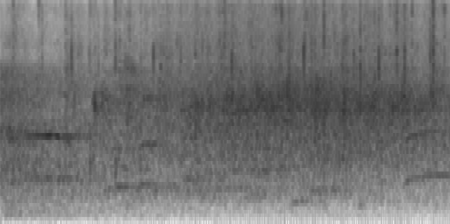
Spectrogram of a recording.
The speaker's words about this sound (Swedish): Men eh, han behöver öva lite på de här konstpauserna för applåderna känner jag, eller? Eller, eller skaffa sig fler entusiastiska, mer än en person som klappar i publiken synkront kanske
